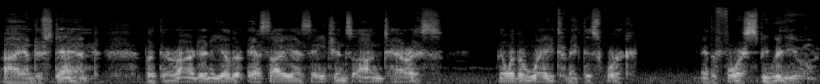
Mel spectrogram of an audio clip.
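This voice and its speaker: An actor playing a sober spy commander in a video game, giving orders in a clipped, official manner. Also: male voice, deep voice, moderate pace, fairly bright tone, a little hiss or hum. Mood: grave, businesslike. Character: sober, authoritative male spy base commander. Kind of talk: video game cutscene acting.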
